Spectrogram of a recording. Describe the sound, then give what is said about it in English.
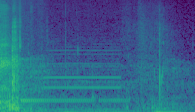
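A phone dials a call, giving a faint, steady electronic tone that holds for over a second and then stops, with a little background noise around it. “Okay, I'm going to call it.”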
